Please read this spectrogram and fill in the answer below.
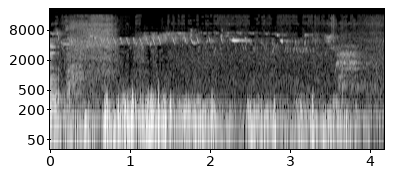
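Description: Outdoor ambience: an uneven low rumble of wind on the microphone, with a faint, quick bird trill in the first half.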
